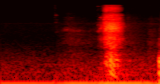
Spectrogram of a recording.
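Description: A faint steady low hum, then about one and a half seconds in a single short, sharp breath noise from a man.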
